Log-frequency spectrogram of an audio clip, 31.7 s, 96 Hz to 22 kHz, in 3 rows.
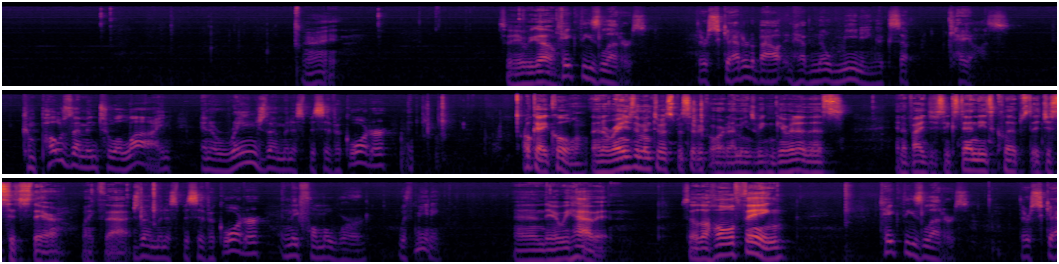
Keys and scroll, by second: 5.2 space, 14.6 space, 17.3 Delete, 22.3 space, 29.2 space.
